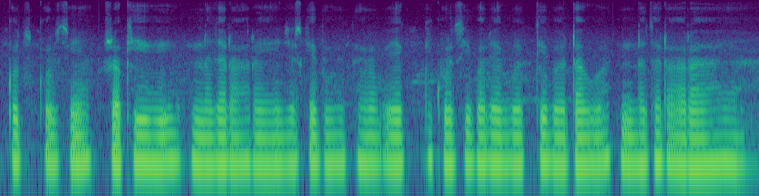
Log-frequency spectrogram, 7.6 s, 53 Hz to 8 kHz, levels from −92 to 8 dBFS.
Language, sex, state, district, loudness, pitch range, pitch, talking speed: Hindi, male, Bihar, Madhepura, -19 LUFS, 120-125 Hz, 120 Hz, 190 wpm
